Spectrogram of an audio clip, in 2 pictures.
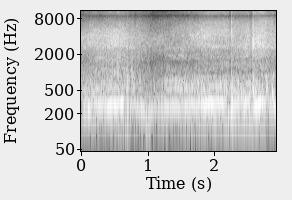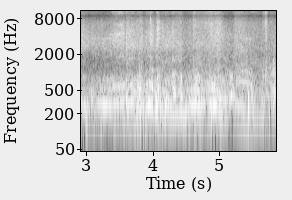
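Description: Off-road race vehicle's engine running hard along a dirt track, its note wavering up and down with the throttle and dropping away near the end.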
